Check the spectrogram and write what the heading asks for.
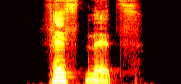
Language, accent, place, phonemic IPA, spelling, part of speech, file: German, Germany, Berlin, /ˈfɛstˌnɛt͡s/, Festnetz, noun, De-Festnetz.ogg
- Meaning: landline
